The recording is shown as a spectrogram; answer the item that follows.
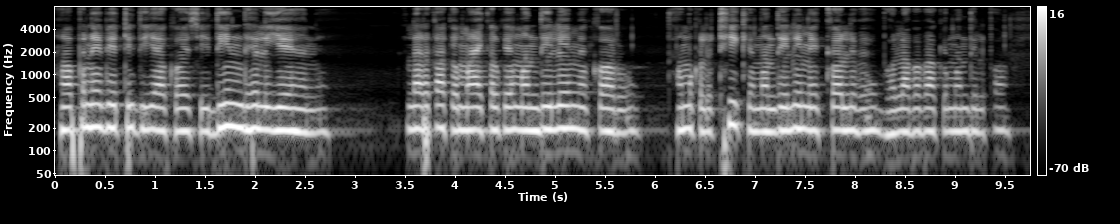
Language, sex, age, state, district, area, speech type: Maithili, female, 45-60, Bihar, Samastipur, rural, spontaneous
